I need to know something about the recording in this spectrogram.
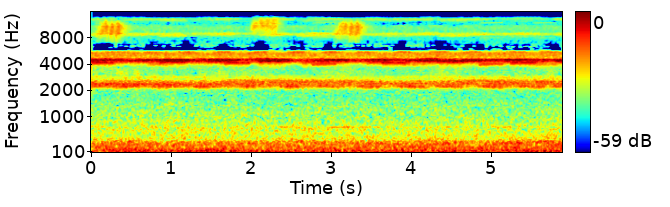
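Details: New England summer crickets produce an unbroken high, thin, ringing chorus, with a few soft higher chirps repeated over it and almost no low-frequency sound.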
